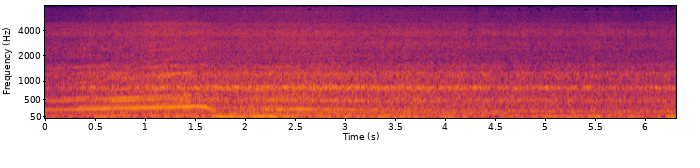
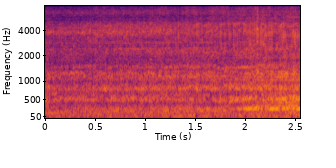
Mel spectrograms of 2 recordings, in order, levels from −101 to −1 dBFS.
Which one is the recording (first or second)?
first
